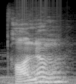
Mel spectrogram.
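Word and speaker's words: column: कॉलम में भी एन नहीं बोलते। मतलब कॉलम नहीं कहते हैं।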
